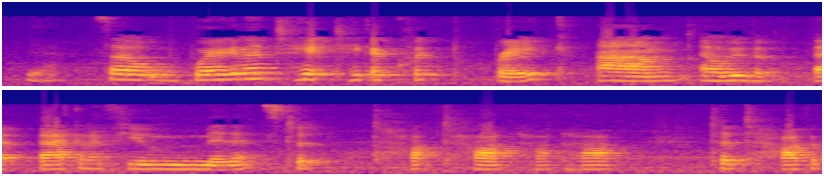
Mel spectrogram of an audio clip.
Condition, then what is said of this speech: Stuttering. Because I found that in times when I'm stuttering a lot in the past, my friends and family are kind of like, is something wrong?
